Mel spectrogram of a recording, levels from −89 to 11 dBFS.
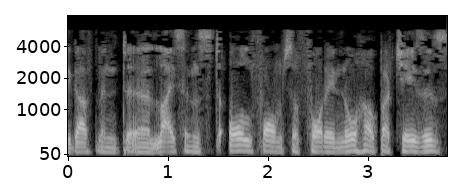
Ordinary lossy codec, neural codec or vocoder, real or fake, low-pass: MP3, 24 kbps; none; real; 7.2 kHz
